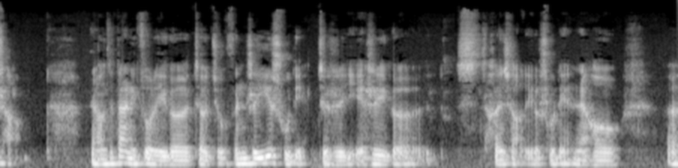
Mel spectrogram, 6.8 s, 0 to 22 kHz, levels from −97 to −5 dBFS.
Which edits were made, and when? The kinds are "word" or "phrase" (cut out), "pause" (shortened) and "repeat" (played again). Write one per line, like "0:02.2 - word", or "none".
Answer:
0:03.1 - pause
